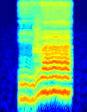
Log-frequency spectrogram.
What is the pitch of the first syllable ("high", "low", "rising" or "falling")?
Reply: low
